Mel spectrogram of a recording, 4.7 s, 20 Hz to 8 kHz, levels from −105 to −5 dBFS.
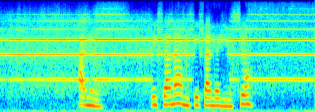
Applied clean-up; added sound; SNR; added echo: neural diffusion model UNIVERSE++.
